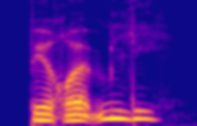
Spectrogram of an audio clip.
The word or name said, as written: berømmelig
